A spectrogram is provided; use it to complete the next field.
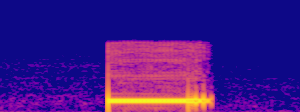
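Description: A single short burst of a phone's ringing tone, a steady electronic hum lasting about half a second and heard alone, clear, as a call is made back to a caller.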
